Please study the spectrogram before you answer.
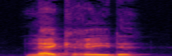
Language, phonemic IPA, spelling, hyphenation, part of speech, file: Dutch, /ˈlɛi̯kˌreː.də/, lijkrede, lijk‧re‧de, noun, Nl-lijkrede.ogg
- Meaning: eulogy, discourse or sermon said at a funeral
